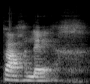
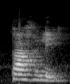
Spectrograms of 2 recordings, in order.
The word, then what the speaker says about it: parler: ER is pronounced E, so the R at the end of the word is silent. Do not say parler. The correct pronunciation is parler, parler.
